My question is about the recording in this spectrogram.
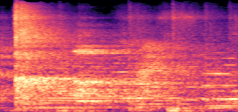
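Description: A single sharp crack of a pickleball paddle hitting the plastic ball just after the start, over background music with sustained tones.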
